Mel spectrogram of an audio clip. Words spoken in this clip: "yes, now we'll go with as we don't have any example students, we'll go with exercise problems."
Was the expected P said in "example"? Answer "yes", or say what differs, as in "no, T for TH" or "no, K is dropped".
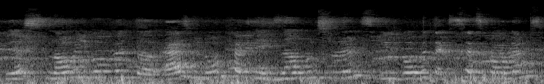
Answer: no, P is dropped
